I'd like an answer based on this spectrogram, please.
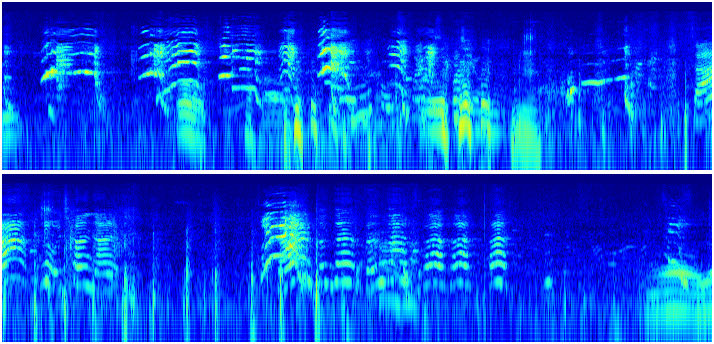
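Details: Three infant giant pandas at the Chengdu panda centre, excited while being fed biscuits, give bursts of high, wavering squeals and rising-falling cries, many overlapping in rapid irregular series, with people talking nearby.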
